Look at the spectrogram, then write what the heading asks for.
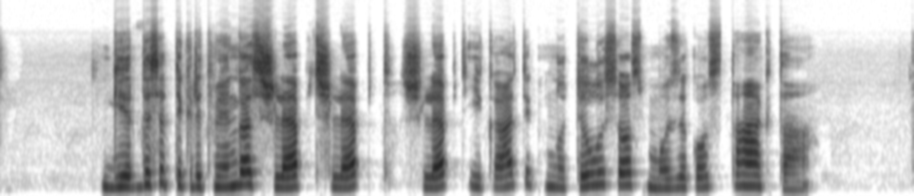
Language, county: Lithuanian, Kaunas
